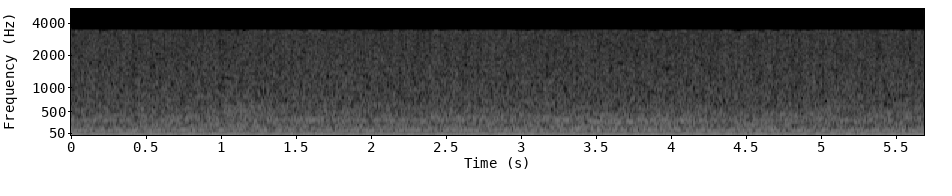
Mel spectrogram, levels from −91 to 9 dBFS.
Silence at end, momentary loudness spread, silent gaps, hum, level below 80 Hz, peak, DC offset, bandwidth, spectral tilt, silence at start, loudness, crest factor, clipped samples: 0 s; 1 LU; none; none; -60 dBFS; -34 dBFS; 0.5%; 3.6 kHz; -4.5 dB/octave; 0 s; -48 LUFS; 12 dB; under 0.1%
